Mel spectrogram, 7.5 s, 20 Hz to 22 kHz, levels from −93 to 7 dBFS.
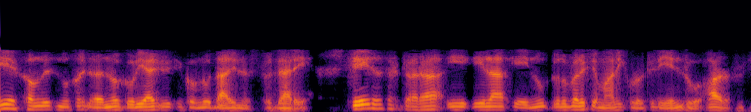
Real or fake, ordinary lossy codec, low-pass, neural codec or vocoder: fake; MP3, 24 kbps; 3.6 kHz; codec, 16 kHz in and 24 kHz out, 0.9 kbps, LongCat-Audio-Codec, four codebook decoder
